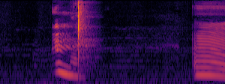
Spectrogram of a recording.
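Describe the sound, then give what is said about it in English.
A single sharp slap of a hand on bare buttocks cracks out once, brief and bright, set between two longer voiced sounds that slide downward in pitch. “I think that's all the spanking you need.”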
